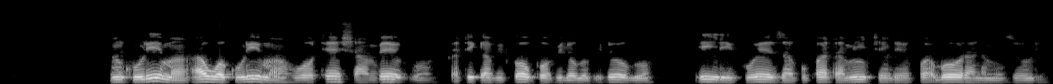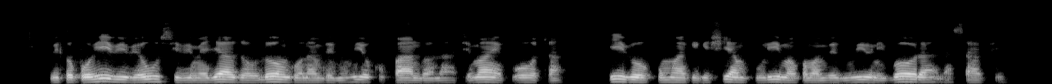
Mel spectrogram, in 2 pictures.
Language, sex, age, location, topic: Swahili, male, 36-49, Dar es Salaam, agriculture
